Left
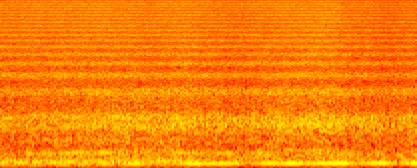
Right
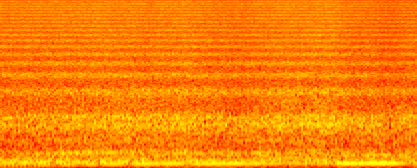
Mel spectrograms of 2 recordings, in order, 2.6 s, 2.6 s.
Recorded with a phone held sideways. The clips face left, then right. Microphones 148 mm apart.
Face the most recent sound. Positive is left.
No sound to turn to.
